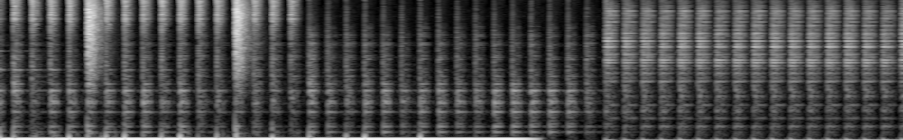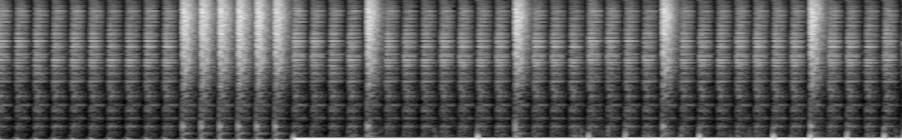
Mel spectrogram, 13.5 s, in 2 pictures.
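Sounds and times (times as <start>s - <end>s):
bass waves: 0.0s - 4.1s, 9.0s - 13.5s.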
